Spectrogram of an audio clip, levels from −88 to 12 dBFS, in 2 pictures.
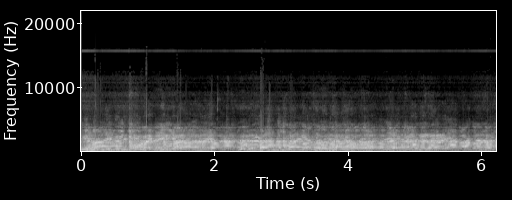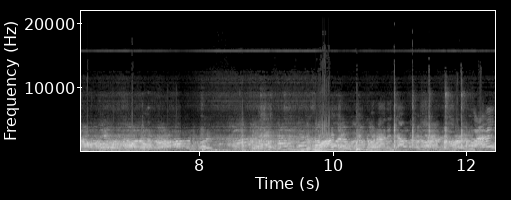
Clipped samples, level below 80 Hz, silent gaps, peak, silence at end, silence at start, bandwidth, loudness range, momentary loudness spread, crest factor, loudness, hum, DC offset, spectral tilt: under 0.1%; -58 dBFS; none; 0 dBFS; 0 s; 0 s; 16.5 kHz; 1 LU; 4 LU; 12 dB; -12 LUFS; none; under 0.1%; -4 dB/octave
